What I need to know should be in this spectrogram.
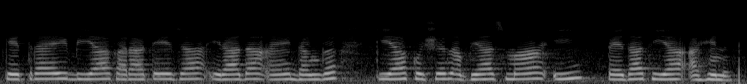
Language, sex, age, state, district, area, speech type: Sindhi, female, 18-30, Gujarat, Surat, urban, read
